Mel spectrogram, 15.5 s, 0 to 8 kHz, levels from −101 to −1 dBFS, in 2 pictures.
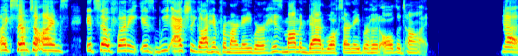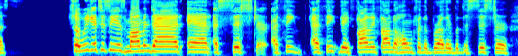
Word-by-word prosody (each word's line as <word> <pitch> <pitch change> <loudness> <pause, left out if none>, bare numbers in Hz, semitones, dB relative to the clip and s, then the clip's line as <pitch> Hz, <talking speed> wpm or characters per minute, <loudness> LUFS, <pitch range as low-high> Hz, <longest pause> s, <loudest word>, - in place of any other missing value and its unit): like, 165 0 +1
sometimes, 315 -5 +4 0.2
it's 315 +1 -2
so 310 -3 +6
funny, 290 -1 +1
is 275 -5 -5
we 280 +7 -6
actually 295 +2 +1
got 245 -1 +3
him 245 -2 -3
from 230 -1 -4
our 205 0 0
neighbor. 205 -2 -1
His 240 +4 -6
mom 240 +1 +3
and 225 -3 -5
dad 215 -1 +5
walks 205 0 0
our 210 -1 0
neighborhood 205 0 -3
all 205 - 0
the 215 -1 -6
time. 200 +2 -6 1.1
Yes, 250 -1 +1 0.9
so 290 -2 +4
we 320 +3 -3
get 340 +1 +2
to 345 - -4
see 340 -1 -2
his 310 -4 -3
mom 270 +1 +3
and 285 -1 -5
dad 260 -1 +3
and 240 -2 +1
a 225 - -2
sister. 320 -10 -3
I 210 - -4
think 250 -2 -12 0.2
I 235 - +1
think 260 +1 -10
they 240 -2 +1
finally 245 +1 +1
found 235 -1 -2
a 230 - 0
home 225 +2 -3
for 235 - -6
the 215 -2 -7
brother, 215 0 -1
but 210 0 -10
the - - -12
sister, 215 -1 -4
240 Hz, 195 wpm, -24 LUFS, 215-280 Hz, 1.1 s, so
